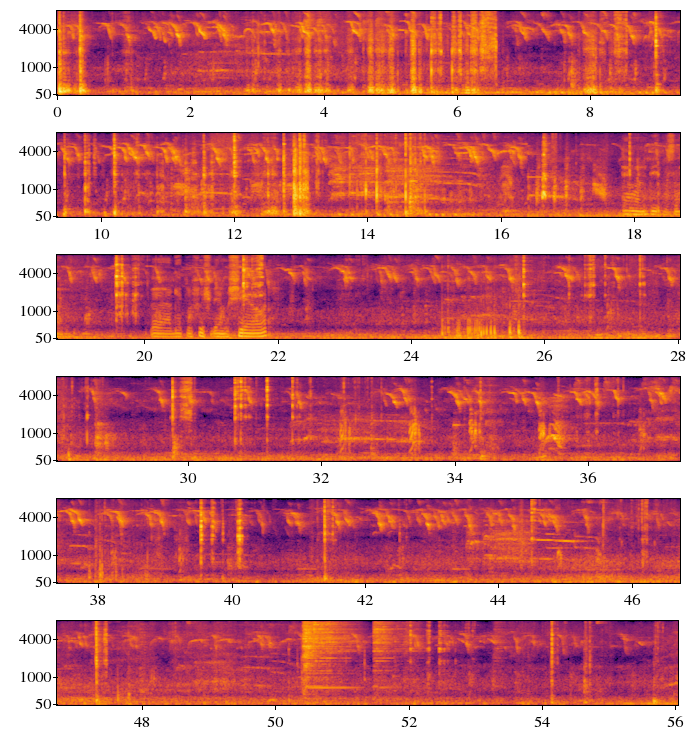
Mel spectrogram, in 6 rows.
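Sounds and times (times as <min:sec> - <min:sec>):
bird chirping: 0:00.0 - 0:56.0
serving tongs clinking on plates: 0:50.4 - 0:53.0.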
